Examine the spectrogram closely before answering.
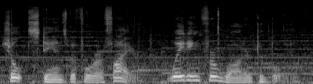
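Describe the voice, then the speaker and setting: A man's voice: fairly low pitch, big pitch swings, moderate pace, dark tone, soft background music. A man narrating a scripted fantasy story as the narrator of an audio drama.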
